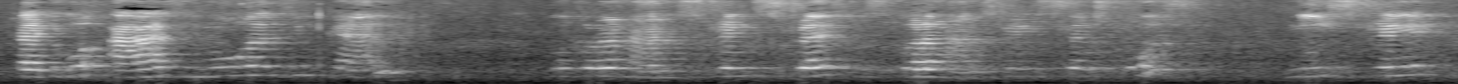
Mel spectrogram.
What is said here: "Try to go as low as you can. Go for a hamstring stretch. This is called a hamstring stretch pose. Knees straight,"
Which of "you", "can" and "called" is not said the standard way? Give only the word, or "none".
called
